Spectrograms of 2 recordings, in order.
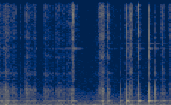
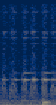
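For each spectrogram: First: Quick, dry scratching strokes over the rough unglazed rim of a ceramic mug, gritty and without ring. Second: A soft, quiet fingernail scratch slides over a glazed ceramic mug, smooth and nearly free of grit.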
